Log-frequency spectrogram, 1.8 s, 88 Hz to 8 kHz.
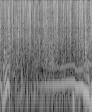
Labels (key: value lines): label: biophony, cascading saw
recorder: SoundTrap 600 or HydroMoth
